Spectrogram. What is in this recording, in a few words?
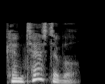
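"contestable", British English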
